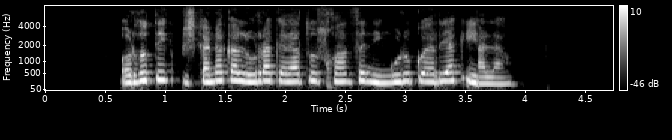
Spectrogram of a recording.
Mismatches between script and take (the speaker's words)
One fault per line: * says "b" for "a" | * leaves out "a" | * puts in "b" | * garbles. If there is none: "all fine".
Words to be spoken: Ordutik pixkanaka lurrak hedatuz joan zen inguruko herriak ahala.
all fine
